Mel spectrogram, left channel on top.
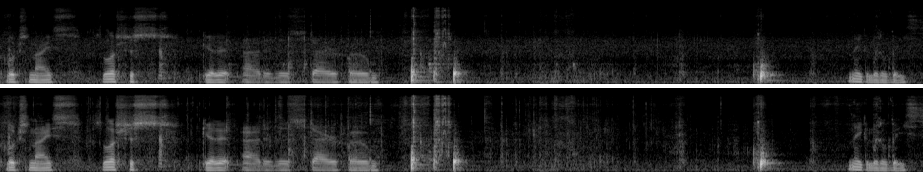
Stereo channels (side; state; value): both; normal; correlation 0.62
